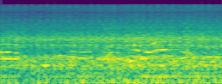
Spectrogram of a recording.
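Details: Motorcycle engine after rebuild, following a blown clutch bearing: steady, even low putter at idle with no knocking or rattle; bottom end sounds healthy, normal idle.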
